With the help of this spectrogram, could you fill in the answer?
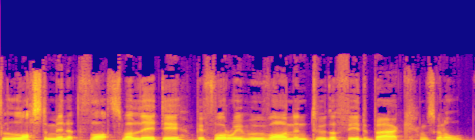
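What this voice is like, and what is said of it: Unidentifiable put-on accent. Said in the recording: “I don't know what accent that was.”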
